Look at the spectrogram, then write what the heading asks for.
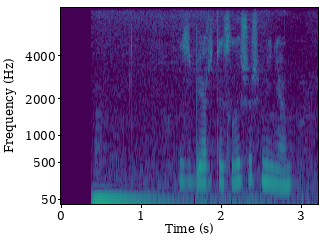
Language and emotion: Russian, neutral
